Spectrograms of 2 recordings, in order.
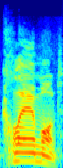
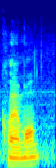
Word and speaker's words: Claremont: Claremont at number 4. Never going to be bad. Female name at the start. Finished off with a nice Mont. Really important you pronounce the T, not Claremont.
